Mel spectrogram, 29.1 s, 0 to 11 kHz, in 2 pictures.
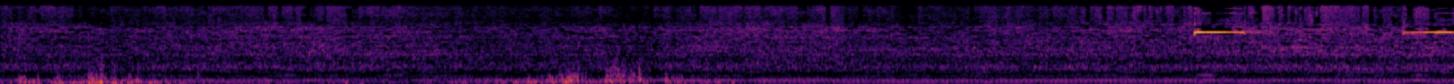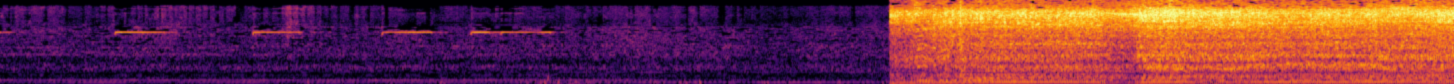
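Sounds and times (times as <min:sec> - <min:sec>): diesel engine running: 0:00.0 - 0:29.0
high-pitched back-up alarm beeps: 0:11.9 - 0:12.6, 0:14.0 - 0:14.7, 0:15.7 - 0:16.3, 0:17.0 - 0:17.7, 0:18.3 - 0:20.2.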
